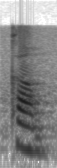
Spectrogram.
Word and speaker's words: come: doesn't follow the pattern even though it has a long a magic e the O does not make the long o sound makes the sound um come ho I dug a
